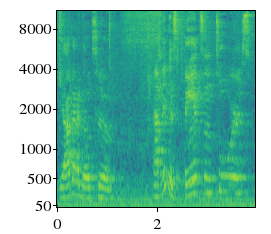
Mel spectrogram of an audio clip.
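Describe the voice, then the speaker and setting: An American woman casually chatting to viewers while eating, with savoring mms and animated, slangy talk. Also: on the high side, slow pace. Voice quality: talks with mouth busy eating, frequent savoring mms. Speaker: mukbang vlogger. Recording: roomy, distant mic, clear background noise.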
